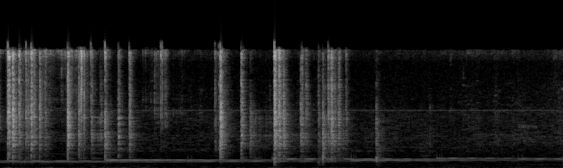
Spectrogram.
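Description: Soft background music of long held notes that step upward. Over it, a kitchen knife clicks and scrapes against a stainless steel plate while green chillies are slit open, with several sharp clicks in the first two and a half seconds.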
